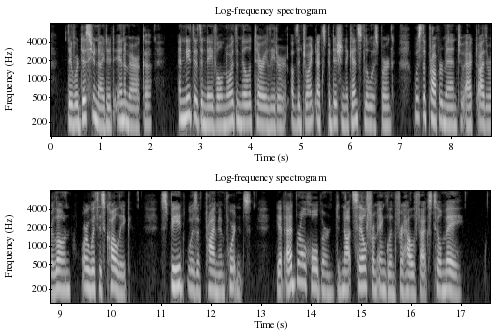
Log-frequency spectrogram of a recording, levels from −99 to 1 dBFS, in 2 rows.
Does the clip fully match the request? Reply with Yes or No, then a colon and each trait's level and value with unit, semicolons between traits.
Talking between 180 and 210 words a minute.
No: average, 165 wpm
